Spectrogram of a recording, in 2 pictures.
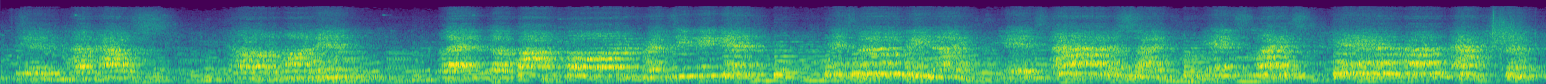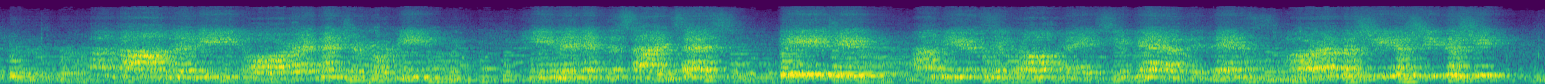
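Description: A children's choir of fourth and fifth graders singing together over instrumental accompaniment.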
